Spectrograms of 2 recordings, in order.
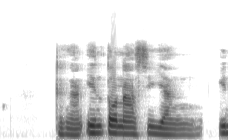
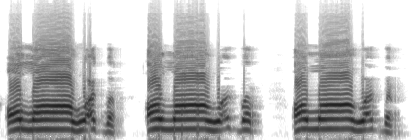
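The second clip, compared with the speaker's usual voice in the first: much louder and higher, a fiery battle cry; Bung Tomo rousing shout; 10 semitones higher, 12 dB louder than usual. Shown as a demonstration. Bung Tomo firing up the masses, a full-throated rousing shout. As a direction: roar it out to set the crowd ablaze. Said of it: "dengan kerasnya mengatakan".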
